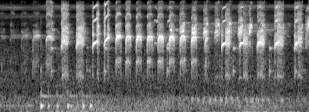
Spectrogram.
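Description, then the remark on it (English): A rapid, rhythmic series of loud, harsh chattering bird calls from a northern jacana, about four notes per second, continuous, with no one speaking. “The northern jacana, found in Mexico, Central and South America, and Cuba, and the bird with the longest toes relative to its body size of any bird.”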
